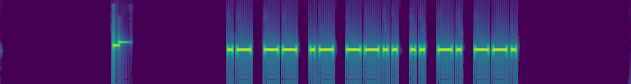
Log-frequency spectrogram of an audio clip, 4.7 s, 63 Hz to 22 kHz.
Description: Morse code, heard as a keyed tone, about 36 wpm, 700 Hz. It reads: AMAZING
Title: Sentences from Top 1500 Words - New Word Drill Alt - 35wpm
